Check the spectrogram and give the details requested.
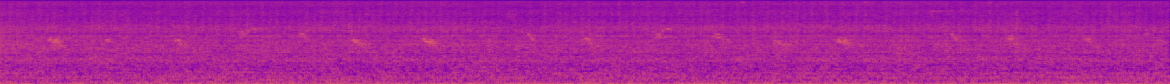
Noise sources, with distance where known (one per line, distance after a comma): engine of unclear size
